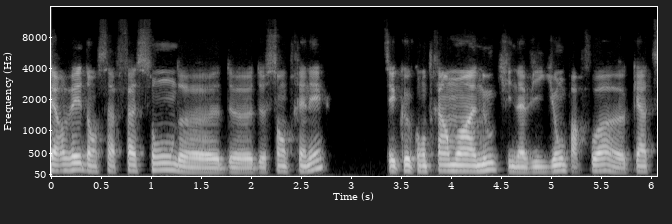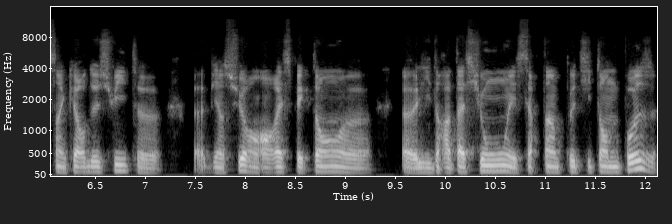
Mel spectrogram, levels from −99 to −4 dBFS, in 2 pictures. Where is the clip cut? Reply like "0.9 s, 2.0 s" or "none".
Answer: 8.1 s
